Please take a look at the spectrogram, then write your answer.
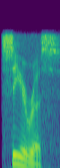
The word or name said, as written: seeress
